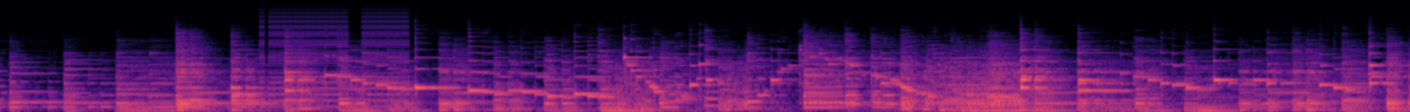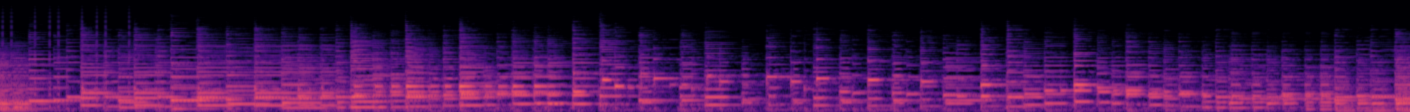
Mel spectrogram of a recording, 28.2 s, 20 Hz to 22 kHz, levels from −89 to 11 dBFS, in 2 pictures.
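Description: From 2.59 to 4.09 s a GSM phone buzz cuts in: the audio circuit rectifies the radio pulses of a nearby 2G handset bursting about 217 times a second, here while the phone moves data, so the buzz surges and drops out rather than holding steady. It is a harsh, raspy tone at about 10 dB below the programme. On a spectrogram it forms a comb of lines at 217 Hz and its many harmonics, independent of the underlying sound.

At 14.12 s GSM signalling bursts appear and continue to 15.40 s. The handset is sending only short groups of radio bursts, and the rectified pulses come through as a galloping dit-dit-dit of brief 217 Hz buzzes, roughly 10 dB under the signal. The waveform shows clusters of sharp, evenly spaced spikes separated by gaps. On the spectrogram the same harmonic comb is chopped into short vertical blocks.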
